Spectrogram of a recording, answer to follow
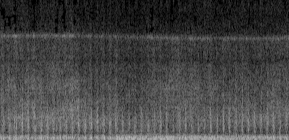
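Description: Military helicopter in flight: a fast, even rotor-blade chop with a steady high turbine whine above it.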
